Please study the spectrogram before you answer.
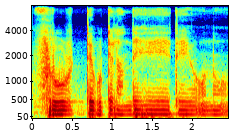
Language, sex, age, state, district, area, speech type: Dogri, male, 18-30, Jammu and Kashmir, Udhampur, rural, spontaneous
